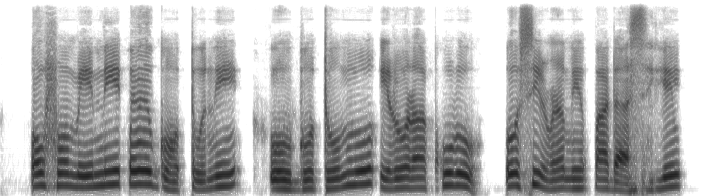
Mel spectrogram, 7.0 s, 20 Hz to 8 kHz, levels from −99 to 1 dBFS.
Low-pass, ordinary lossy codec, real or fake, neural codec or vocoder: 7.2 kHz; none; fake; codec, 16 kHz, 1 kbps, FunCodec, trained on LibriTTS, 50 frames a second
